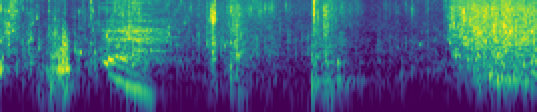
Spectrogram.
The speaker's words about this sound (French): Donc voilà, je vais préparer le matériel et la première chose à faire, c'est de remplir le grand récipient qui va servir à faire la flottation. Avec toute la rivière.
